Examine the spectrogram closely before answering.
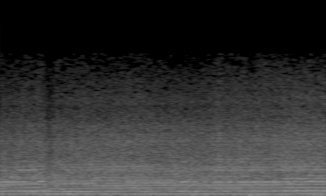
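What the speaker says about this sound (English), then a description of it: "You can listen to the throttle." An IndyCar engine holds steady on throttle during the St Pete street race, producing a loud, continuous high-pitched drone with stable tonal harmonics throughout and no voices.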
